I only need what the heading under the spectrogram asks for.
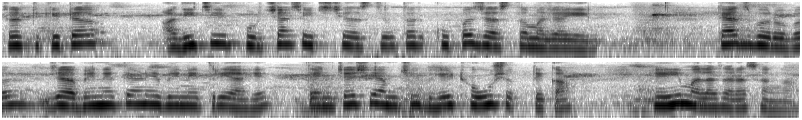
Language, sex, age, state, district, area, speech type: Marathi, female, 45-60, Maharashtra, Thane, rural, spontaneous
